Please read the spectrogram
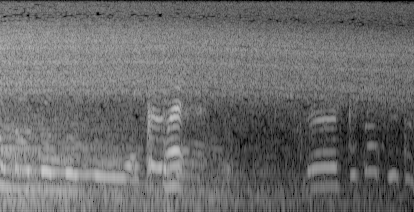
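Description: Distant voices calling out over a steady hiss, all fading gradually. The loudest is one long call with falling pitch in the first second; shorter calls follow about a second and a half in and again near the end.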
